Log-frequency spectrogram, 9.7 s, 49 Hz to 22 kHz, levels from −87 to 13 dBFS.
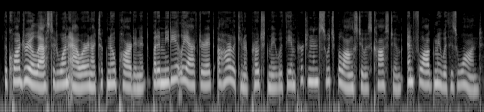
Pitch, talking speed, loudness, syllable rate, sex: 220 Hz, 210 wpm, -19 LUFS, 5.9 syllables/s, female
